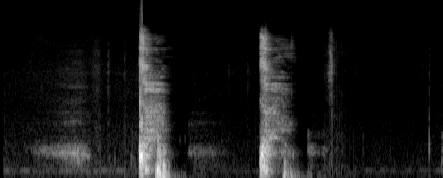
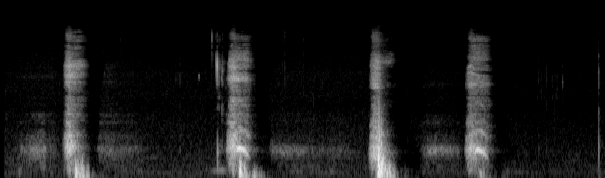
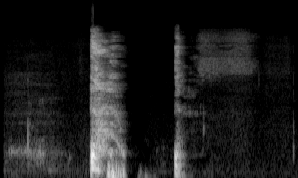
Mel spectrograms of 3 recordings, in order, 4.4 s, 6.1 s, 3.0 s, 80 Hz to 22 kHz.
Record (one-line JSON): {"three_cough_length": "4.4 s", "three_cough_amplitude": 32768, "three_cough_signal_mean_std_ratio": 0.19, "exhalation_length": "6.1 s", "exhalation_amplitude": 32767, "exhalation_signal_mean_std_ratio": 0.24, "cough_length": "3.0 s", "cough_amplitude": 31552, "cough_signal_mean_std_ratio": 0.22, "survey_phase": "beta (2021-08-13 to 2022-03-07)", "age": "65+", "gender": "Female", "wearing_mask": "No", "symptom_none": true, "smoker_status": "Never smoked", "respiratory_condition_asthma": false, "respiratory_condition_other": false, "recruitment_source": "REACT", "submission_delay": "1 day", "covid_test_result": "Negative", "covid_test_method": "RT-qPCR", "influenza_a_test_result": "Unknown/Void", "influenza_b_test_result": "Unknown/Void"}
